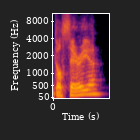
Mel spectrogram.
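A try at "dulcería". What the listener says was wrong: Dulceria. Casi, no, es casi, dulceria. Dulceria. You just put the accent in the wrong place. Dulceria.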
